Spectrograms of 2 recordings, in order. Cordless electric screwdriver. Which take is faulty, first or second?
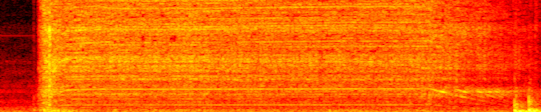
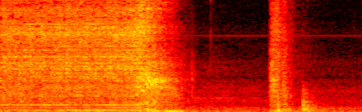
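second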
